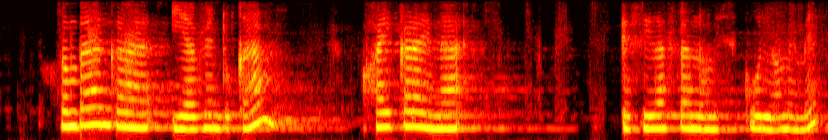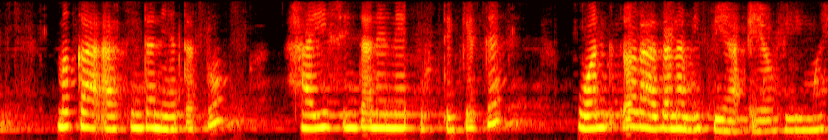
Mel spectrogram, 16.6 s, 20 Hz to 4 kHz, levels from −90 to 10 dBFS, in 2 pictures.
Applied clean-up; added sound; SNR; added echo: neural separator model SepFormer DNS4.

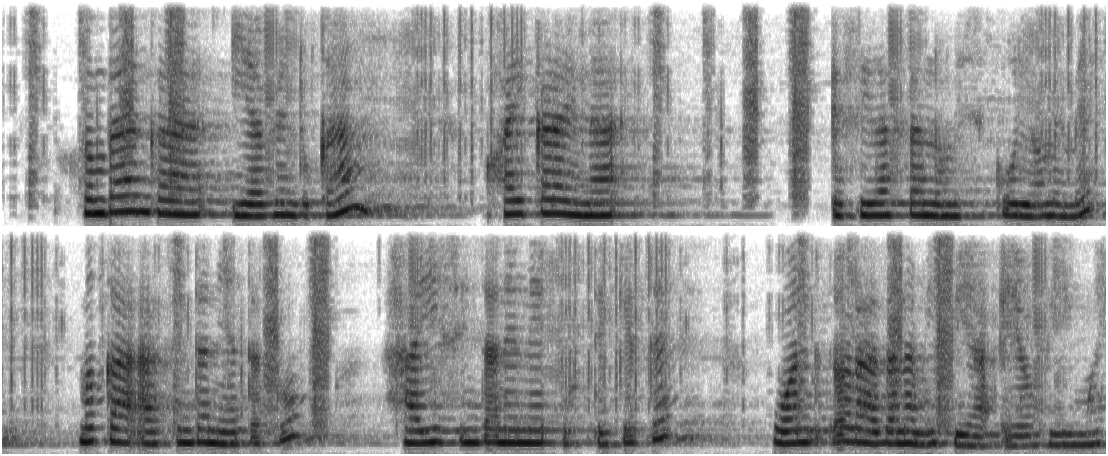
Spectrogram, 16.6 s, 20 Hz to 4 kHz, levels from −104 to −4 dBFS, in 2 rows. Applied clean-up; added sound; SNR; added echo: none; Squeak; 19 dB; reverberation time 1.0 s.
